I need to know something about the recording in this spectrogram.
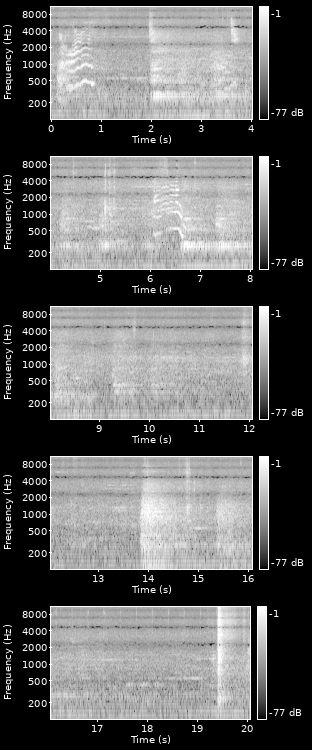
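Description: Kittens and a cat scuffle and paw at each other on a tile floor.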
